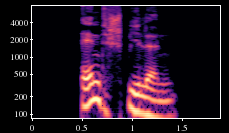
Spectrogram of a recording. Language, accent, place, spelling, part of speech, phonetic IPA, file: German, Germany, Berlin, Endspielen, noun, [ˈɛntˌʃpiːlən], De-Endspielen.ogg
- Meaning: dative plural of Endspiel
